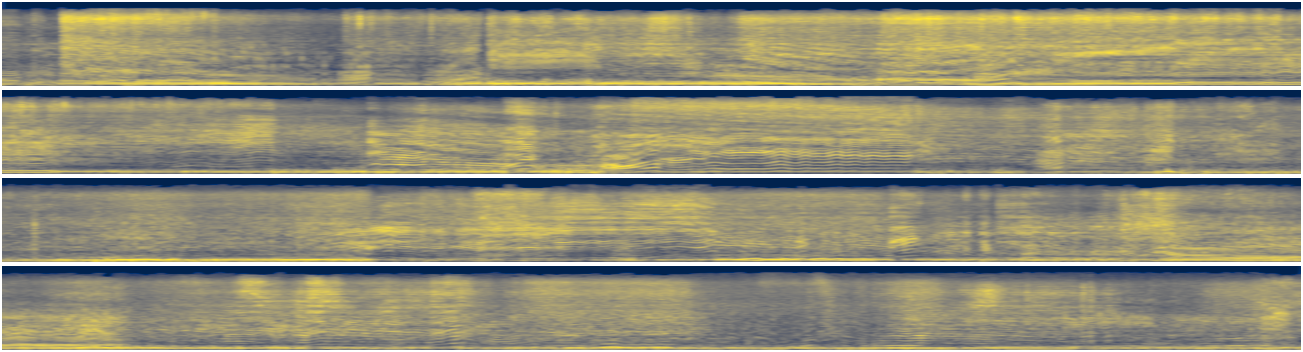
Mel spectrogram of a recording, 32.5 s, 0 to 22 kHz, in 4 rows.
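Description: Husqvarna FC 450 motocross bike's single-cylinder four-stroke engine revving up and dropping off over and over, its pitch climbing under throttle and falling each time it shuts off, as the bike accelerates out of corners and over jumps.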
